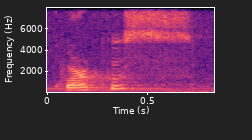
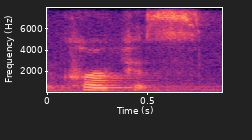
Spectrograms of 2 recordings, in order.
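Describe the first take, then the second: First: The word is pronounced the Latin way. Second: The word is pronounced the ordinary English way. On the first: "if I was pronouncing it as Latin" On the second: "I hope I'm saying it correctly"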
